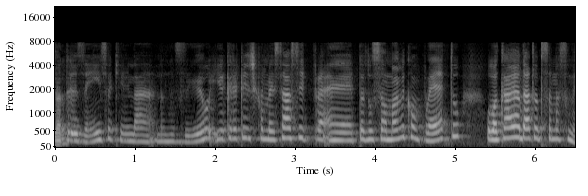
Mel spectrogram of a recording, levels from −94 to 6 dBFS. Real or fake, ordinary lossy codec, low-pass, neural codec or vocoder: fake; none; none; codec, 16 kHz, 1 kbps, FunCodec, trained on Chinese and English, 50 frames a second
